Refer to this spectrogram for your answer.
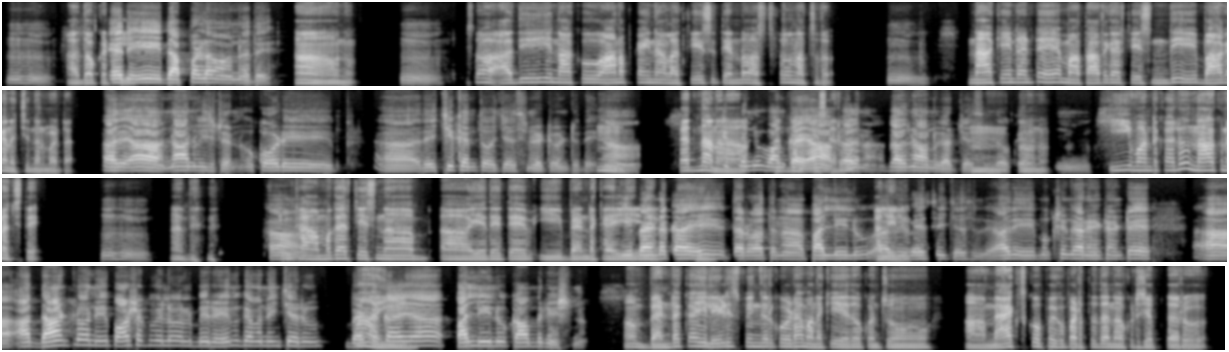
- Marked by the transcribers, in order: in English: "సో"; other background noise; in English: "నాన్ వెజిటేరియన్"; sniff; chuckle; tapping; in English: "లేడీస్ ఫింగర్"; in English: "మ్యాక్స్‌కు"
- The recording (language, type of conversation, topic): Telugu, podcast, చిన్నప్పటి నుంచి నీకు ఇష్టమైన వంటకం ఏది?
